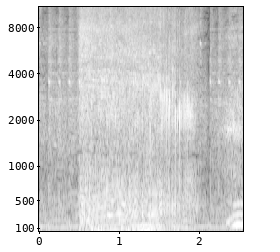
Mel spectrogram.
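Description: A long, loud, sputtering cow flatulence sound effect lasting about two seconds, with a low rumbling buzz.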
